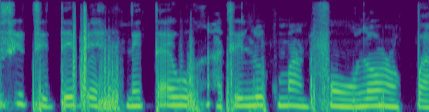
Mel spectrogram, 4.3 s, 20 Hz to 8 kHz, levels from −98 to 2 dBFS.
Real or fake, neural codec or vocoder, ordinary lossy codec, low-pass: real; none; none; 7.2 kHz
